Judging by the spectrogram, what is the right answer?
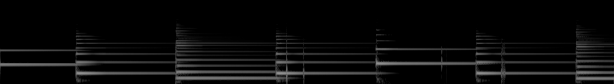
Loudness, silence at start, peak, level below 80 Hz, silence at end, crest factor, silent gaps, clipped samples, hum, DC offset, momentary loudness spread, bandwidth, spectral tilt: -41 LUFS; 0 s; -24 dBFS; -82 dBFS; 0 s; 16 dB; none; under 0.1%; none; under 0.1%; 11 LU; 10 kHz; -4.5 dB/octave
